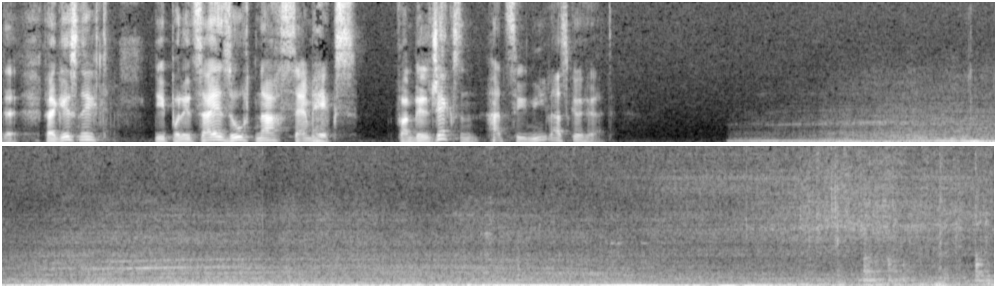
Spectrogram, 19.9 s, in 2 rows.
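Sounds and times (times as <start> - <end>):
speech: 0.0 - 6.2
car engine idling: 7.3 - 19.8.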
